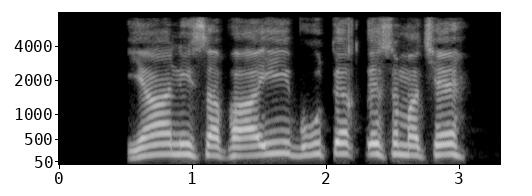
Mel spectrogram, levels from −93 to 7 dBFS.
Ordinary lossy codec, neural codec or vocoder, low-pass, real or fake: MP3, 64 kbps; autoencoder, 48 kHz, 128 numbers a frame, DAC-VAE, trained on Japanese speech; 7.2 kHz; fake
